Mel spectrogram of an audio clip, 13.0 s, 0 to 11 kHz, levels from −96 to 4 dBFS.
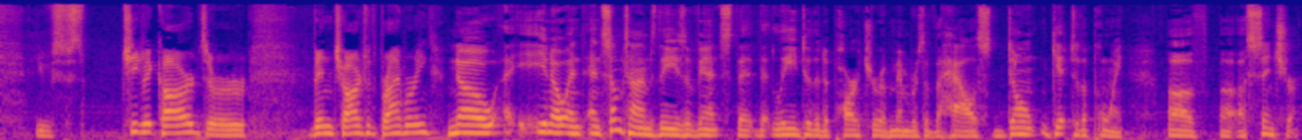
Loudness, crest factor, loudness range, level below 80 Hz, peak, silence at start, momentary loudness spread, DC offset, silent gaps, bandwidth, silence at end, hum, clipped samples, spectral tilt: -28 LUFS; 18 dB; 5 LU; -52 dBFS; -10 dBFS; 0 s; 9 LU; under 0.1%; none; 10.5 kHz; 0.05 s; none; under 0.1%; -5.5 dB/octave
